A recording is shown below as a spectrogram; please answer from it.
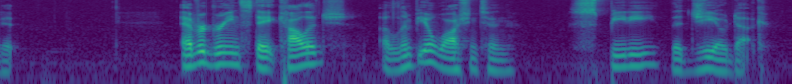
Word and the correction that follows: Geoduck: Also known as, sorry, I mispronounced it. Sorry. Gooey Duck. – Yes. – Is what it's technically called. – It's spelled Geoduck. – It's spelled Geoduck, but it is Gooey Duck.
